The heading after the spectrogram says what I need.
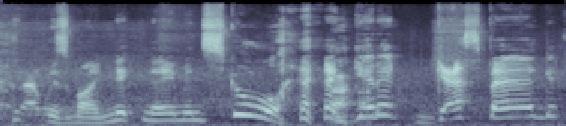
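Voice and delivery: high, giggling British gentleman joke; giggly British officer. Acted. British lieutenant joking to the midshipman, high and giggling in a British accent. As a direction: laugh at your own pun, British officer. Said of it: "a very British gentleman".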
